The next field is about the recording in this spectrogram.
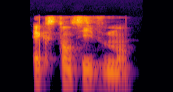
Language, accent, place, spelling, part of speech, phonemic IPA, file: French, France, Lyon, extensivement, adverb, /ɛk.stɑ̃.siv.mɑ̃/, LL-Q150 (fra)-extensivement.wav
- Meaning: extensively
